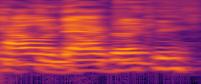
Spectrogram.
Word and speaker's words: Padalecki: Jared Padalecki. How do you say his? – I don't know. Starts with Padalecki.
